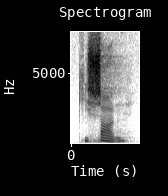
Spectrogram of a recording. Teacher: the pronunciation is mostly on the second syllable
